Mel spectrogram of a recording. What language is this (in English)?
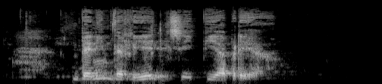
Catalan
